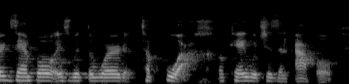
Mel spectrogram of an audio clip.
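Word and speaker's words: תפוח: You see that U and that A together, don't put them together. They're two different vowels and you need to pronounce them both. Okay, so tapuach.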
